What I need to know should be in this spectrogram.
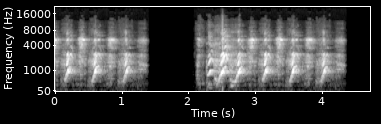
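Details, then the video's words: A zebra gives two bouts of hoarse, yelping barks, each a quick rising note, about three a second, with a short pause between bouts. "Got your answer? Today's Name That Sound is a zebra."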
